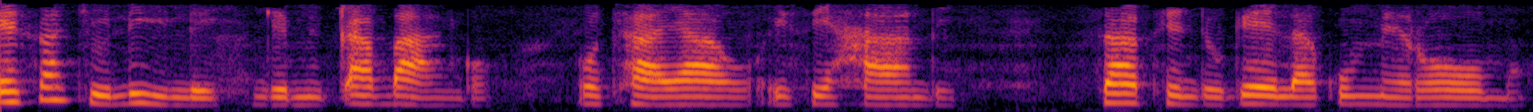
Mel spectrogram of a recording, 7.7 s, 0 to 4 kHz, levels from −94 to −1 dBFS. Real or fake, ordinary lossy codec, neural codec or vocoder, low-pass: fake; MP3, 32 kbps; codec, 16 kHz, 16 kbps, FreqCodec, smaller model; 3.6 kHz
